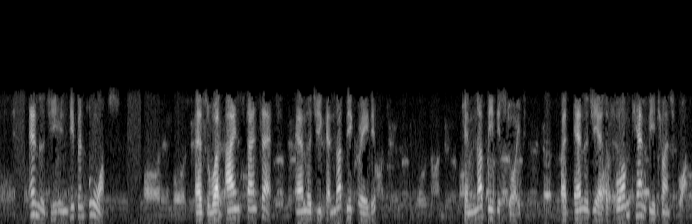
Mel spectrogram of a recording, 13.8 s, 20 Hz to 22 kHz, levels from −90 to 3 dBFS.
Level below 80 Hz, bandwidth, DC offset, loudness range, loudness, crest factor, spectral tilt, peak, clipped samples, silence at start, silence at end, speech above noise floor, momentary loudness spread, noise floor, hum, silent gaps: -64 dBFS; 4.4 kHz; under 0.1%; 8 LU; -26 LUFS; 24 dB; -2.5 dB/octave; -4 dBFS; under 0.1%; 0.2 s; 0 s; 31 dB; 18 LU; -57 dBFS; none; none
